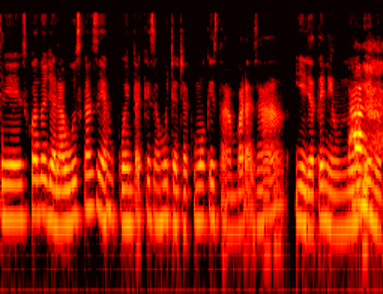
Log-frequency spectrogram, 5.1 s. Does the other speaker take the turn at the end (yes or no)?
no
